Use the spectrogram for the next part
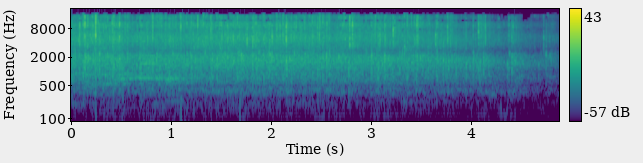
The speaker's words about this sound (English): Before I begin and get down to the good stuff, I want to start with a quick shout out to my family, who made the drive here today from Troy. So if you would join me in a round of applause for my family.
